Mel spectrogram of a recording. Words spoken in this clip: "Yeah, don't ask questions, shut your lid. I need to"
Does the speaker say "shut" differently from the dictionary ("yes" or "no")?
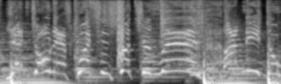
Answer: yes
